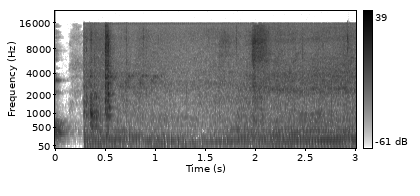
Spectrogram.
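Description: A metal brick mould knocks against the ground.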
